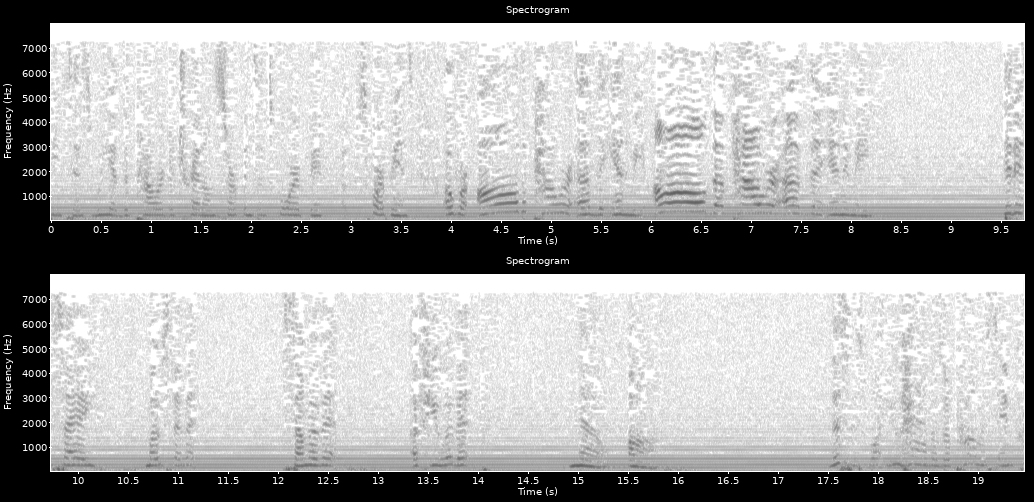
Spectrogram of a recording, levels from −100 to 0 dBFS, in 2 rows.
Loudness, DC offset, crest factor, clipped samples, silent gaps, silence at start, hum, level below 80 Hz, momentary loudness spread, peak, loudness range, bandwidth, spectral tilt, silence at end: -51 LUFS; under 0.1%; 18 dB; under 0.1%; none; 0 s; 60 Hz at -65 dBFS; -64 dBFS; 11 LU; -32 dBFS; 7 LU; 7.6 kHz; -5.5 dB/octave; 0 s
